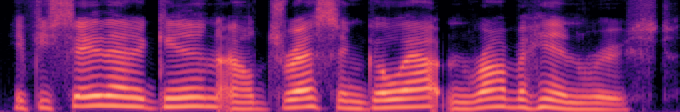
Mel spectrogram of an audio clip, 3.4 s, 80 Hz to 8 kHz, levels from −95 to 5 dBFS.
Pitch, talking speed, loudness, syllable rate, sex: 200 Hz, 265 wpm, -18 LUFS, 4.9 syllables/s, female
